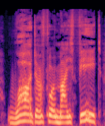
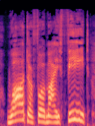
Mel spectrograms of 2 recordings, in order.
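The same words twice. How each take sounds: First: Slow croaking plea for water; croaking beggar. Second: Slow, louder begging croak; croaking beggar, pleading harder. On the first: Old beggar calling at the village gates, croaking. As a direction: drag the words out like a parched beggar. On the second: Beggar calling again to the villagers, pleading croak. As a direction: beg more urgently the second time. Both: Acted. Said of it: "he croaked".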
